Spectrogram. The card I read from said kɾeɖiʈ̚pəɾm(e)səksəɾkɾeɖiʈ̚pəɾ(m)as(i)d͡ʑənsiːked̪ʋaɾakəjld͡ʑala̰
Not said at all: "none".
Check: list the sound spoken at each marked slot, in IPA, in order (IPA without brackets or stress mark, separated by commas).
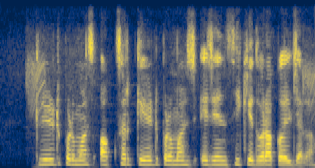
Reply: a, m, e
